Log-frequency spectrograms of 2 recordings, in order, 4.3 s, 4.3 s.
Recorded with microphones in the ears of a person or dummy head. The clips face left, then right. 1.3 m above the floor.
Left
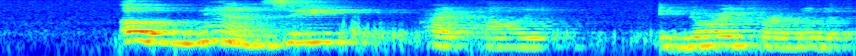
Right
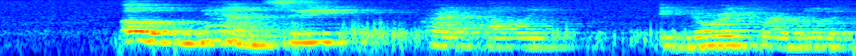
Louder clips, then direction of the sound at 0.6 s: Left 1 dB; 80° left.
